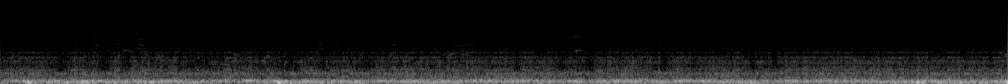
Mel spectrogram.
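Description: Small-gauge train rolling along the track: a steady low rumble of wheels on rail, with a couple of sharp knocks.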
